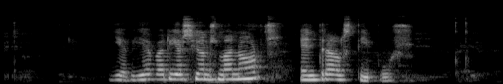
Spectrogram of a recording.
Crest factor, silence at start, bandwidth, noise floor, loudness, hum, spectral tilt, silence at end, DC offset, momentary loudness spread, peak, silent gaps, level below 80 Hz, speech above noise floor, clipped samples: 16 dB; 1.1 s; 10.5 kHz; -63 dBFS; -23 LUFS; none; -3.5 dB/octave; 0.95 s; under 0.1%; 14 LU; -10 dBFS; none; -76 dBFS; 40 dB; under 0.1%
